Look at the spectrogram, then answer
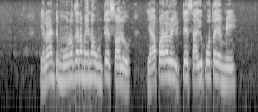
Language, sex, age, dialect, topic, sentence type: Telugu, male, 31-35, Utterandhra, banking, statement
